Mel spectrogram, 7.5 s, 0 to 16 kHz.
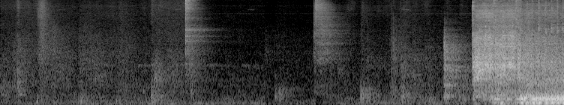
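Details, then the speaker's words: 2003 KTM SXC 625 Supermoto single-cylinder, which previously wouldn't run right, on choke after a carburetor clean to clear a possibly clogged passageway. Several kick attempts, then it catches at about six seconds into a steady, even, crisp running note. Normal start and idle. "that sounds a lot better. Let's see what happens when we hit the throttle."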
